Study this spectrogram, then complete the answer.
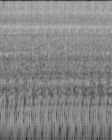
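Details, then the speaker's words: Mini Cooper idling rough after cylinder head refit: loping beat with a regularly missing exhaust pulse, one cylinder dead. Suspect cylinder one; could be injector, coil, spark plug or cylinder, so injector one swapped to four to test. "right i think we've got a misfire first thing to do is quick test"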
